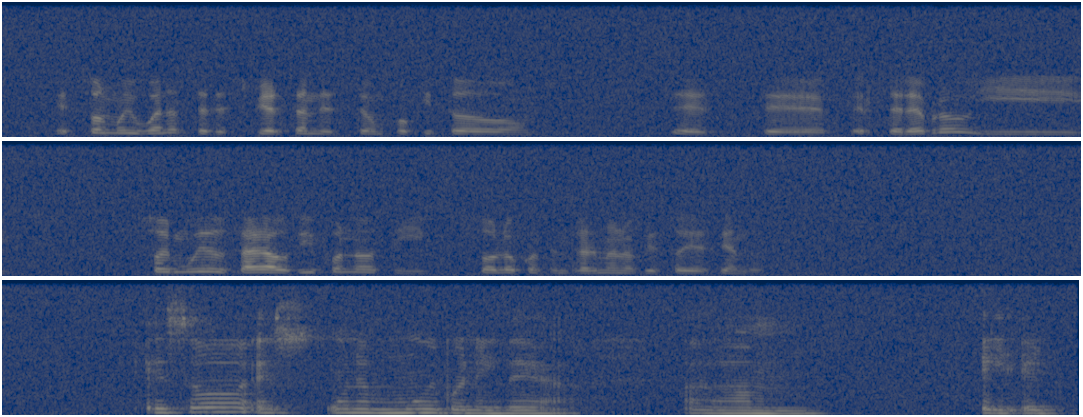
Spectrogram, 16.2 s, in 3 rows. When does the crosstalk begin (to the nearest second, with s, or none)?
none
